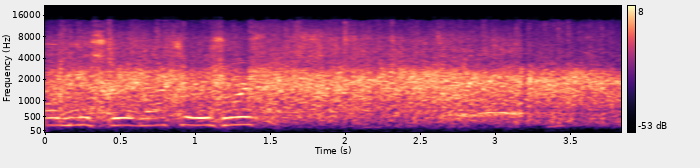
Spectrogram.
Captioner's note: some Applause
